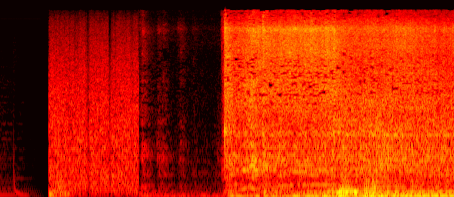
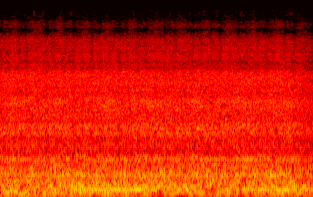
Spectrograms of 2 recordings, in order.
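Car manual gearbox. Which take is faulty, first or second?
second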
